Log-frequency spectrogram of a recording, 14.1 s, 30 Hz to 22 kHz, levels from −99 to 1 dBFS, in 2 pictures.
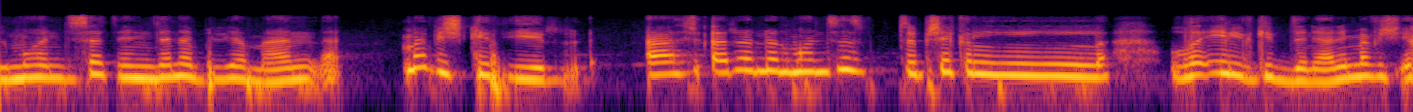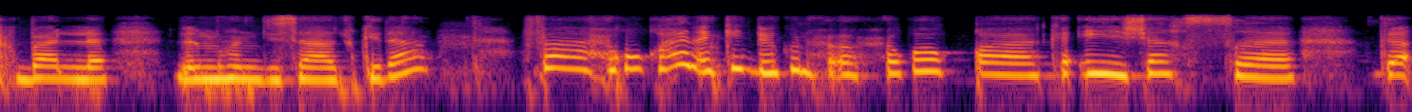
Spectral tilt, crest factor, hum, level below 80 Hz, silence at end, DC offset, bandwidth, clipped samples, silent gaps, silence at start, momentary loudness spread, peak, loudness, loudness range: -6 dB/octave; 14 dB; none; -62 dBFS; 0 s; under 0.1%; 8.8 kHz; under 0.1%; none; 0 s; 7 LU; -6 dBFS; -19 LUFS; 2 LU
